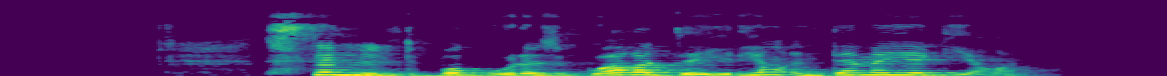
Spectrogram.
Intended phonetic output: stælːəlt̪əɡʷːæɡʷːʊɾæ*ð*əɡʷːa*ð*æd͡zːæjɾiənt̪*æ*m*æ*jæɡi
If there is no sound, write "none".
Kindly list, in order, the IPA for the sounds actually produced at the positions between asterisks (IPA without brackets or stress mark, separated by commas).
z, ʁ, æ, æ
